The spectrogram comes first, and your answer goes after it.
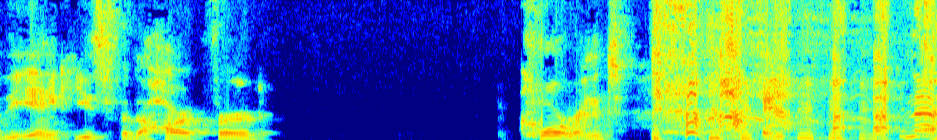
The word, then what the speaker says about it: Courant: She covered the Yankees for the Hartford Courant. Now, how is that? Isn't it spelled current like normal? Well, no, it's spelled Courant.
